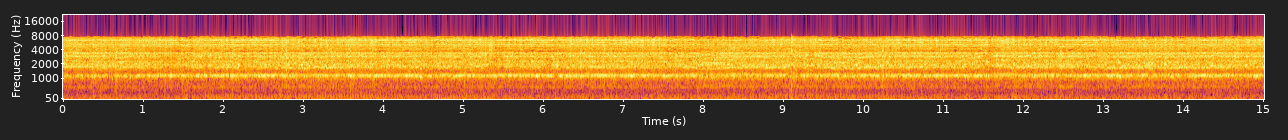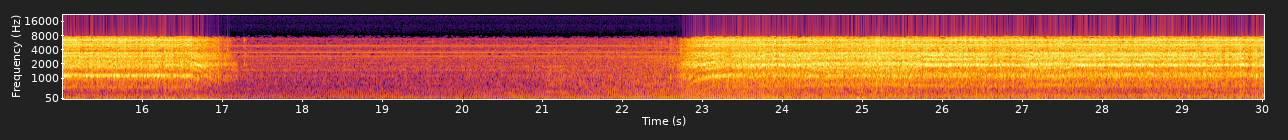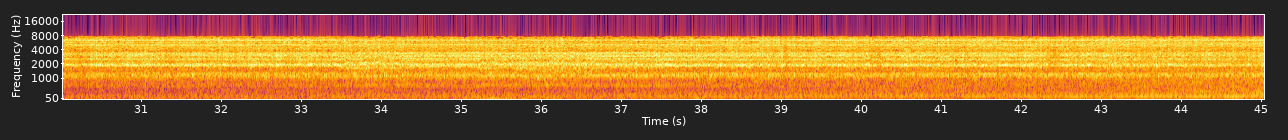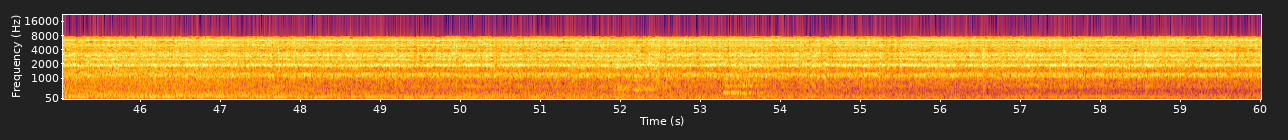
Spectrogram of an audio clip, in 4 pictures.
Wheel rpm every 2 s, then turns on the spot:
150, 150, 150, 150, 150, 150, 150, 150, 70, 0, 0, 60, 160, 160, 160, 170, 160, 160, 160, 160, 160, 160, 160, 160, 160, 160, 160, 160, 160, 160.
none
